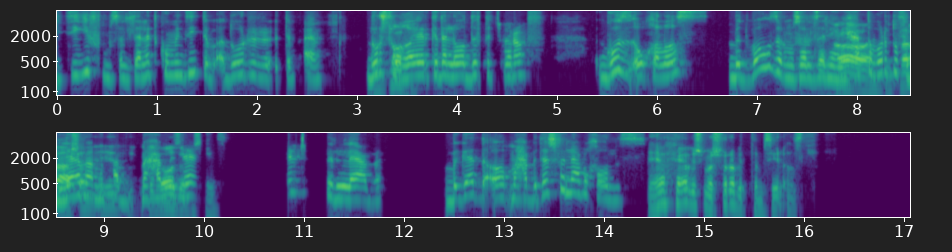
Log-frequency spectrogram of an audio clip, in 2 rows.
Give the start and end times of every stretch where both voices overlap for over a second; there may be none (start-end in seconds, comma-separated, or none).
7.8-9.9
